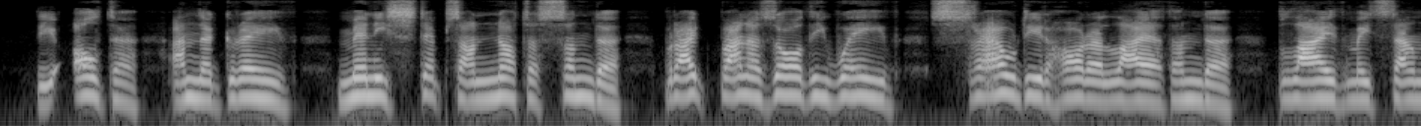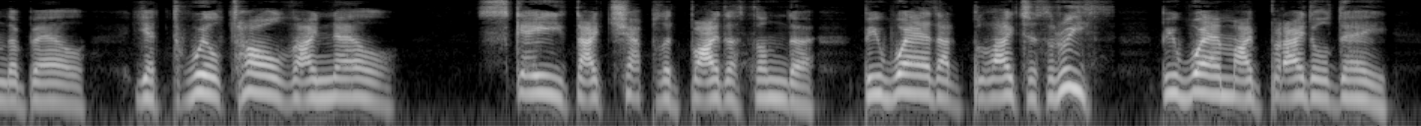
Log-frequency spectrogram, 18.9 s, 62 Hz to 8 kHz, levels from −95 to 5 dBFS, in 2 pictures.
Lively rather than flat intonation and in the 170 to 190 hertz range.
No: average, 2.7 semitones; medium, 185 Hz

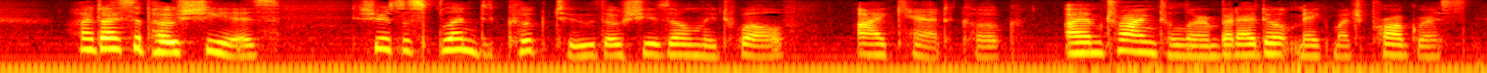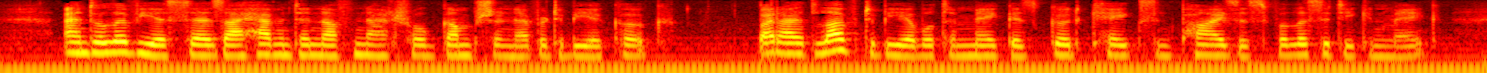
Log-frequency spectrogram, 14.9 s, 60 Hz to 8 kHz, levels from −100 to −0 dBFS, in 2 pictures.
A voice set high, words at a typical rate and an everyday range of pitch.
No: high, 205 Hz; fast, 240 wpm; average, 3.1 semitones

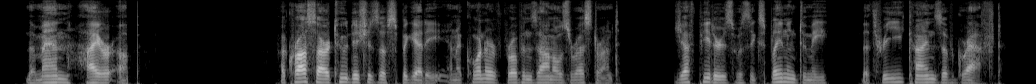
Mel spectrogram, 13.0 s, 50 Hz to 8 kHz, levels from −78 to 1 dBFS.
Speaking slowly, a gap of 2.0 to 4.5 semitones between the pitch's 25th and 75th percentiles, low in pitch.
Yes: slow, 130 wpm; average, 2.8 semitones; low, 115 Hz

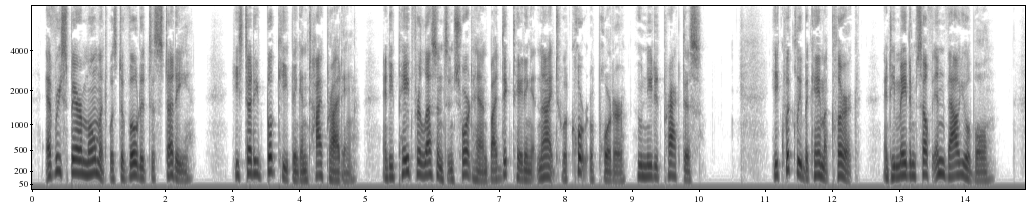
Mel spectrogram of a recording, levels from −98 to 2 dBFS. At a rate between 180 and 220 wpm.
No: average, 170 wpm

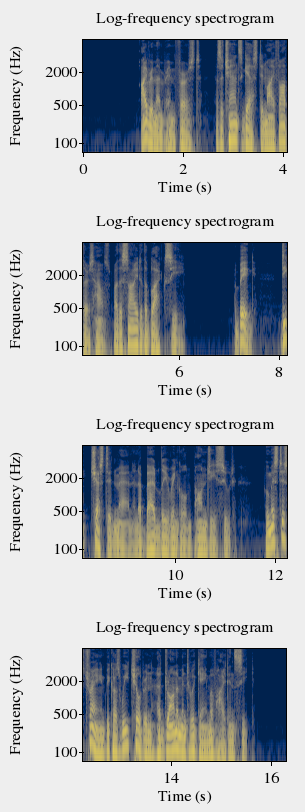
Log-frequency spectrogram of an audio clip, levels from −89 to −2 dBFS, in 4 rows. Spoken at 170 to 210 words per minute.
Yes: average, 175 wpm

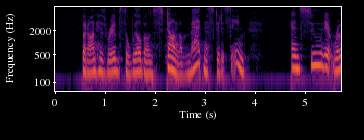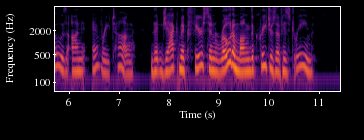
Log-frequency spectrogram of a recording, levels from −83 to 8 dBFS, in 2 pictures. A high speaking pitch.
Yes: high, 195 Hz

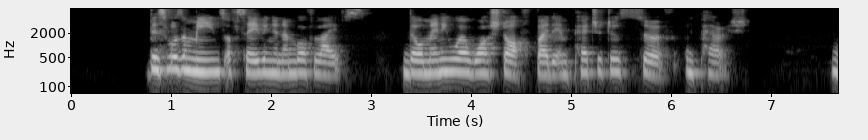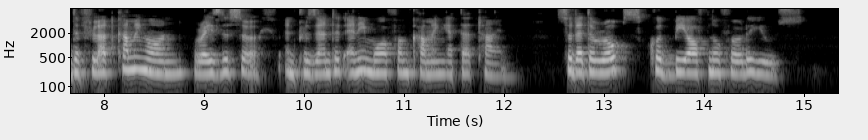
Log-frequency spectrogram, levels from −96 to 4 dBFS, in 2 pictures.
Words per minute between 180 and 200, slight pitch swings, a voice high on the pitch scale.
Yes: average, 185 wpm; narrow, 1.6 semitones; high, 215 Hz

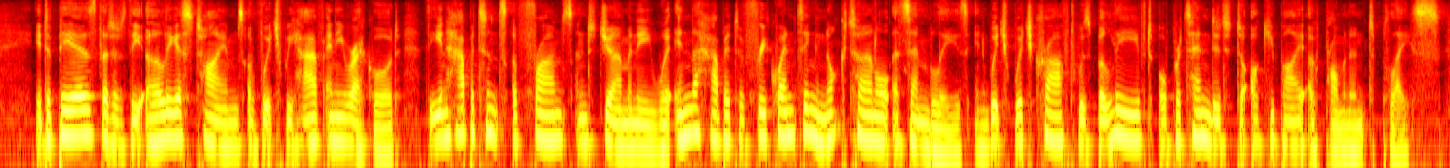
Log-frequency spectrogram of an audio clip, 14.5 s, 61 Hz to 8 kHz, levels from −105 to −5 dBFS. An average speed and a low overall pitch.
Yes: average, 160 wpm; low, 130 Hz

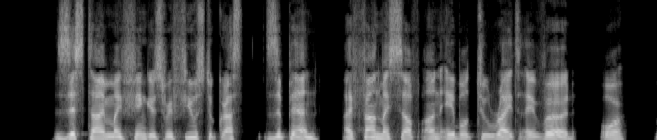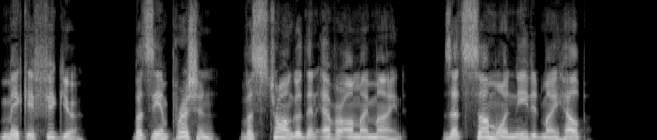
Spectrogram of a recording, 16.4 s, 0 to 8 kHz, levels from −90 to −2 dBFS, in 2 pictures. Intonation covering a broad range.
Yes: wide, 7.1 semitones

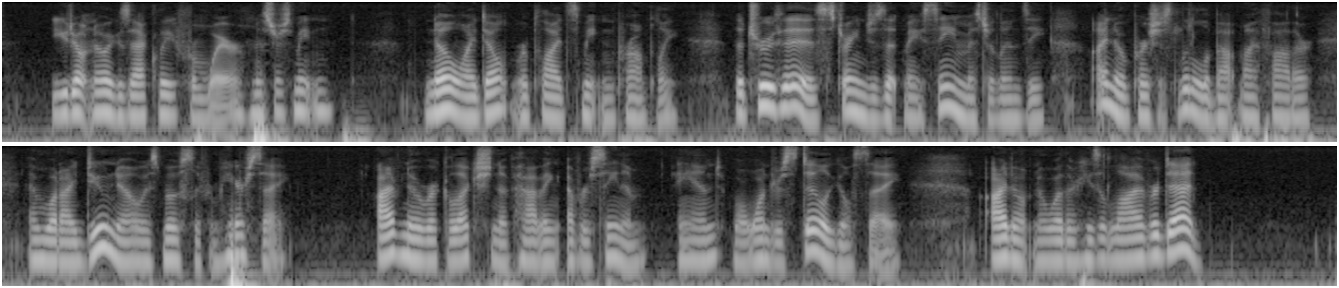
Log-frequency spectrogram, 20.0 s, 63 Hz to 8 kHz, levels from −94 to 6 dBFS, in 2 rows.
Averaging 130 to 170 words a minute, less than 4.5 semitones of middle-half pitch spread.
No: average, 185 wpm; average, 2.9 semitones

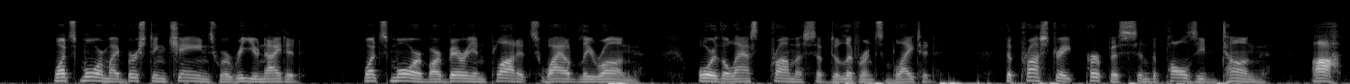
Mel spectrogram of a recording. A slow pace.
Yes: slow, 125 wpm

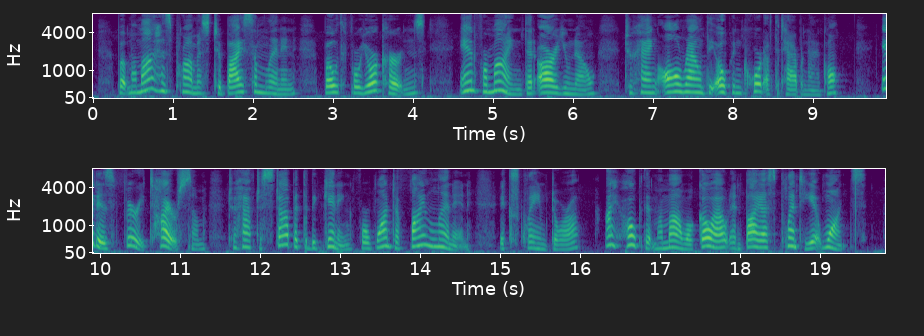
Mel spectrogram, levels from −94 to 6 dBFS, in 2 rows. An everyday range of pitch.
Yes: average, 5.0 semitones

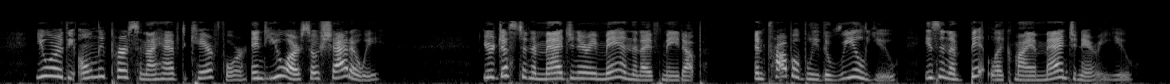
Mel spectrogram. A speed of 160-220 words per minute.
Yes: average, 185 wpm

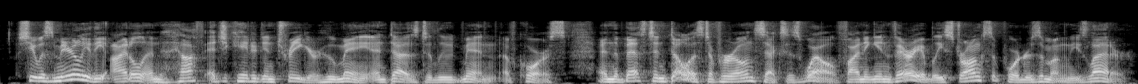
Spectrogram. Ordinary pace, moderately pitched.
No: average, 185 wpm; low, 125 Hz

